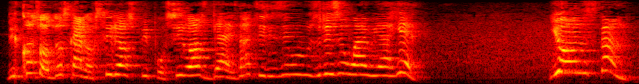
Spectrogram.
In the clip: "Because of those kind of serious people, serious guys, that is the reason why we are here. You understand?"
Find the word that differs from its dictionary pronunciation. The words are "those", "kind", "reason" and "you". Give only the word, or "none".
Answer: those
